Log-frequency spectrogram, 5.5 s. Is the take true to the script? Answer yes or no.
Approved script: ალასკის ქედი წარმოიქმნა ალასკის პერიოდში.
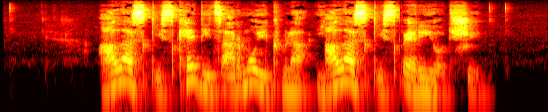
yes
